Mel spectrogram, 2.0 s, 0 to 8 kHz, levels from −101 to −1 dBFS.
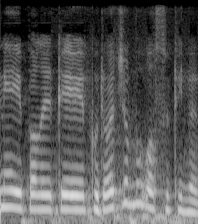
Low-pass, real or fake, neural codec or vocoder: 7.2 kHz; fake; codec, 16 kHz, 1 kbps, FunCodec, trained on LibriTTS, 50 frames a second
